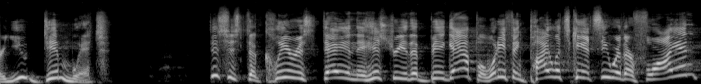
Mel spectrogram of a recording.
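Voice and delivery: mock fury at the commentator; indignant sarcasm, rising high; exasperated rant. Mocking the CNN commentator.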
